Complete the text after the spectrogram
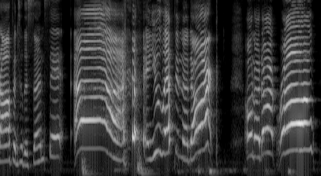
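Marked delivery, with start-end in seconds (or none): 1.5-2.6 a loud, high cry breaking into a laugh; real anguished half-laugh, half-shout; loud high laughing wail. Real, not acted. Overwhelmed by the lyric. 2.9-6.3 loud, high, laughing outrage; real incredulous laugh-shout; high, loud, disbelieving laugh, slowing on "dark road"; laughing disbelief. Real, not acted. Overwhelmed by the lyric.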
